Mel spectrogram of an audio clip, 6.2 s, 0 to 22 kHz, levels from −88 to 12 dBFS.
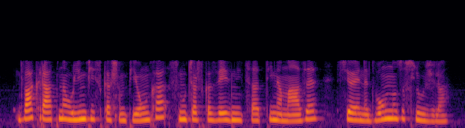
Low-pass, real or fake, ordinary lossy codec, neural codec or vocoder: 3.6 kHz; real; none; none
